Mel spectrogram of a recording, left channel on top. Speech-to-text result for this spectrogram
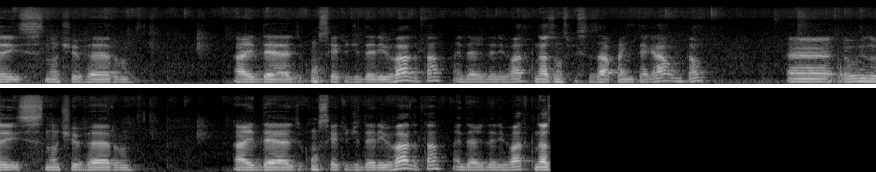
não tiveram a ideia do conceito de derivada, tá? A ideia de derivada que nós vamos precisar para integral, então eu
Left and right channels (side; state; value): right; drops out; at 5.5 s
